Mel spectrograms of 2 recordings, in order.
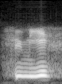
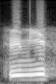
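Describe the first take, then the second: First: It is said at normal volume. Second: It is said loudly.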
